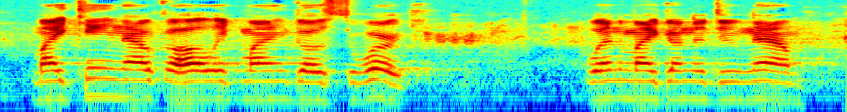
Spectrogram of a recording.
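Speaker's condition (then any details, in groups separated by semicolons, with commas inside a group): ALS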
